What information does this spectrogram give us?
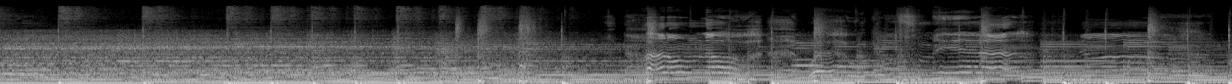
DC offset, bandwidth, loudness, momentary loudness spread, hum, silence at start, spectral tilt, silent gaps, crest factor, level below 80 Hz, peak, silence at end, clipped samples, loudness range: under 0.1%; 17 kHz; -20 LUFS; 2 LU; none; 0 s; -6 dB/octave; none; 14 dB; -22 dBFS; -4 dBFS; 0 s; under 0.1%; 1 LU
